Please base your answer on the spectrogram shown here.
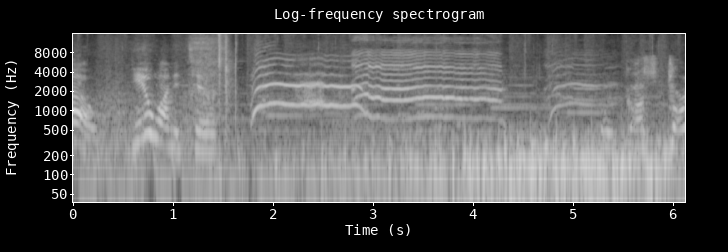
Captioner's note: screaming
